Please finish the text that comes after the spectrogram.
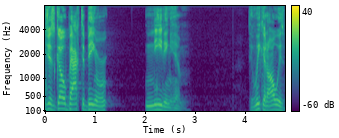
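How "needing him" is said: ordinary talk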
